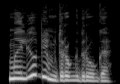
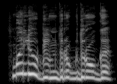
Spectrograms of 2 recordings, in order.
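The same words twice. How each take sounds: First: Plain declaration. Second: High, loud desperate cry; teen screaming her love in defiance; shouting. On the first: Girl declares love. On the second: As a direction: scream it at your aunt. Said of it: "закричала Анжелика". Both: Acted.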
